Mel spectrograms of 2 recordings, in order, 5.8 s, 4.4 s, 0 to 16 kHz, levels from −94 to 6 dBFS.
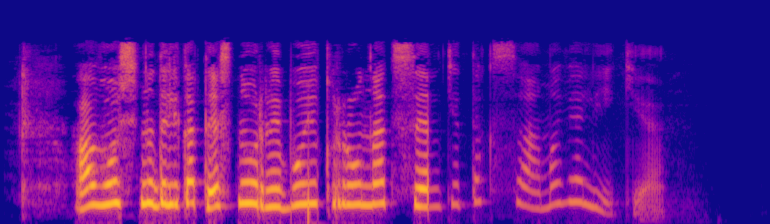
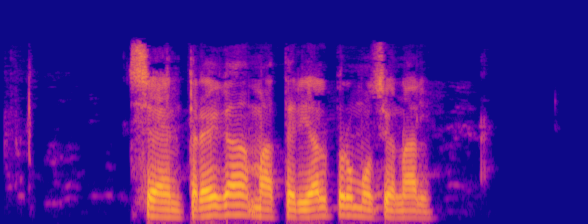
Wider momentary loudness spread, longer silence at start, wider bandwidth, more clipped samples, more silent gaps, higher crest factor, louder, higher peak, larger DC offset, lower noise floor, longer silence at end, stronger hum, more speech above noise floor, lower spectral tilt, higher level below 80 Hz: first, 21 LU vs 7 LU; second, 0.15 s vs 1 s; about the same, 8 kHz vs 8.2 kHz; neither; neither; about the same, 16 dB vs 16 dB; about the same, -15 LUFS vs -14 LUFS; about the same, -2 dBFS vs 0 dBFS; neither; first, -83 dBFS vs -64 dBFS; second, 0.95 s vs 1.2 s; neither; first, 67 dB vs 51 dB; about the same, -4 dB/octave vs -4.5 dB/octave; about the same, -60 dBFS vs -58 dBFS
